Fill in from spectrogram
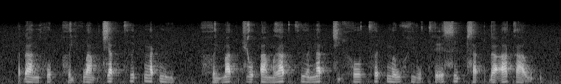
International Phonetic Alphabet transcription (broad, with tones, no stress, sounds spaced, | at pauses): ɗ a˨˩ n f o˨˩ k̚ h ə̰˧˨ j h w a̰˧˨ m t͡ɕ a˦˥ t̚ t̪ʰ ɨ˦˥ t̚ ŋ a˦˥ k̚ m i˨˩ k̚ | h ə˧˩ j m a˦˥ k̚ t͡ɕ o˨˦ ʔ a˨˩ m ɣ a˦˥ k̚ t̪ʰ ɨ˨˩ ə̯ n a˦˥ t̚ t͡ɕ ḭ˧˨ h o˧ t̪ʰ ə˦˥ t̚ m ə˨˦ w x i˧˩ w t̪ʰ ḛ˧˥ s i˦˥ p̚ s a˨˩ k̚ ɗ a̰ː˧˥ k a̰˧˨ w ʔ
